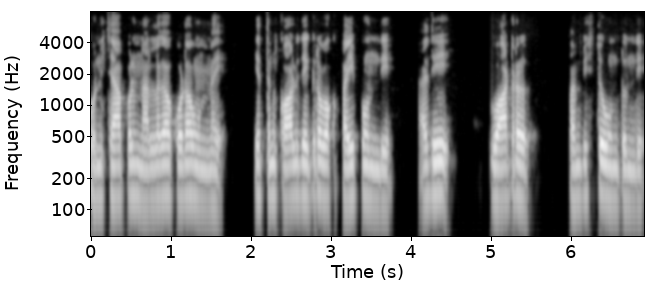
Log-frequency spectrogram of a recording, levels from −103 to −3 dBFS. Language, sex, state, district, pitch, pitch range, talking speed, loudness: Telugu, male, Andhra Pradesh, Srikakulam, 135 Hz, 125-140 Hz, 130 wpm, -18 LUFS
